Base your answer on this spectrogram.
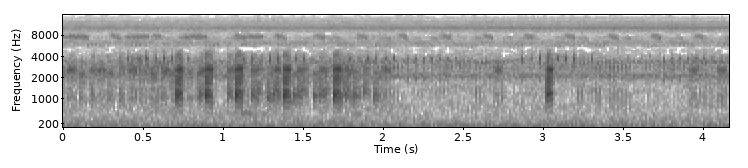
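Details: Male narrow-mouthed frog (Microhyla pulchra) calling for females in a Mae Hia rice field, Chiang Mai, Thailand, 2014. A quick run of five grating pulsed notes, a pause, then one more note, with a constant high-pitched insect hum.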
